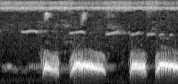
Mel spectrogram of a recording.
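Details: Spotted dove delivering two pairs of hollow coos, each a short note followed by a longer, steady, drawn-out one, over a quiet background with faint thin whistles.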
